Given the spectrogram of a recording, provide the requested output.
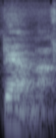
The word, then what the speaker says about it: Dana: I hate to start off this way, but you know, my name is pronounced Dana.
